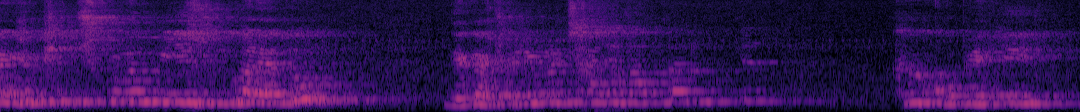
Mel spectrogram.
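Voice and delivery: softly, on the edge of tears; a hint of tears while retelling; choked up. Real, not acted. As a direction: let the grief catch in the throat. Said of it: "막 울면서".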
